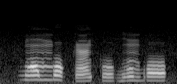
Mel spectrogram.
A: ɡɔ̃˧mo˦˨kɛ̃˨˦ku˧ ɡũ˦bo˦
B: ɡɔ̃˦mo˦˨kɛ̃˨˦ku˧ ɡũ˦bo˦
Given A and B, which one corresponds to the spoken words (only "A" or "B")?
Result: B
